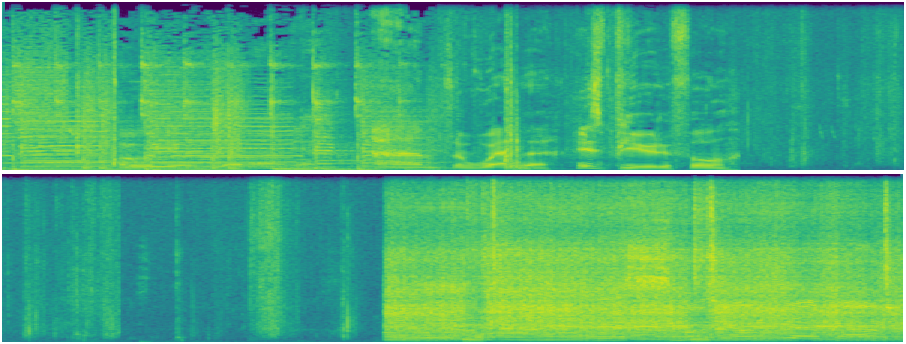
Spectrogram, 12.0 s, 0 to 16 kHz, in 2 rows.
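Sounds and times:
motorcycle engine revving: 8.6s - 12.0s.

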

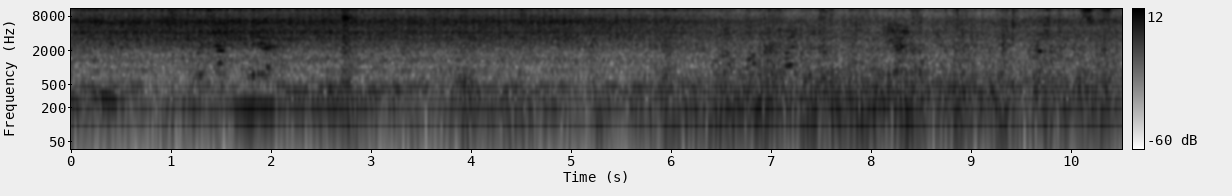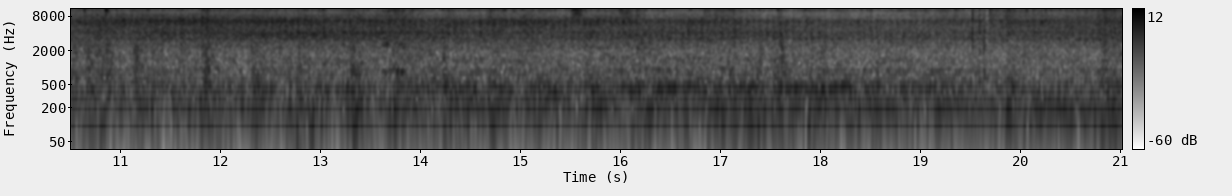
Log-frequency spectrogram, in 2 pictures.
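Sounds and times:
low hum: 0.0s - 21.0s
roller coaster car rolling on track: 0.0s - 21.0s.

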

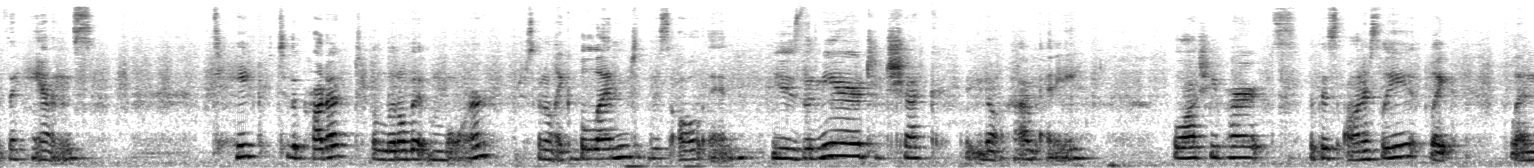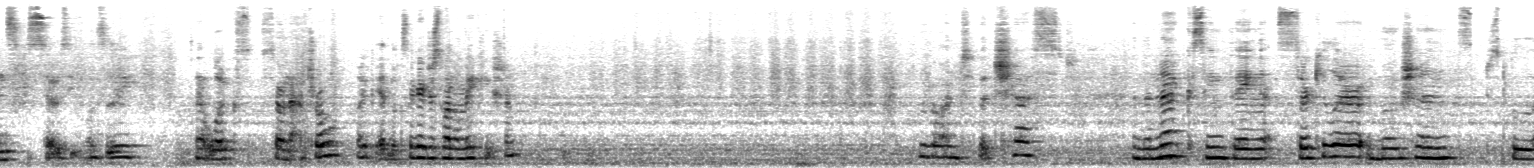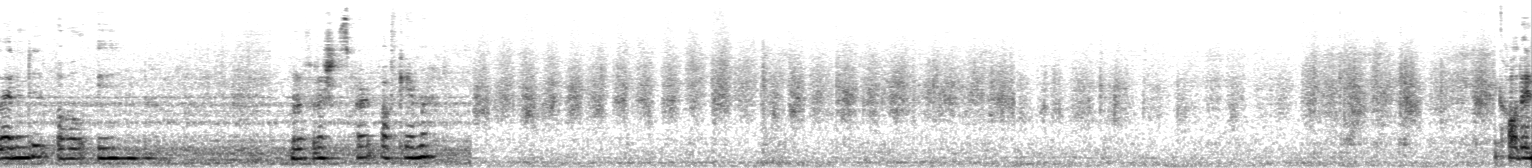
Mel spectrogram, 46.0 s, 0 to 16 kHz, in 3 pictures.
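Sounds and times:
background hiss: 0.0s - 46.0s
mitt rubbing on skin: 0.0s - 46.0s.

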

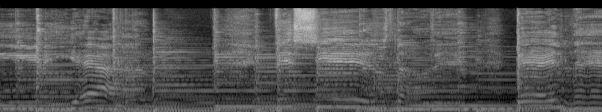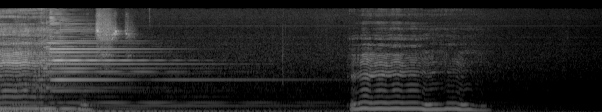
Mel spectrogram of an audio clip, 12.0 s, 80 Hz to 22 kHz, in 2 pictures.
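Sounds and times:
acoustic guitar chord ringing: 0.0s - 9.8s
man humming: 9.5s - 11.1s.

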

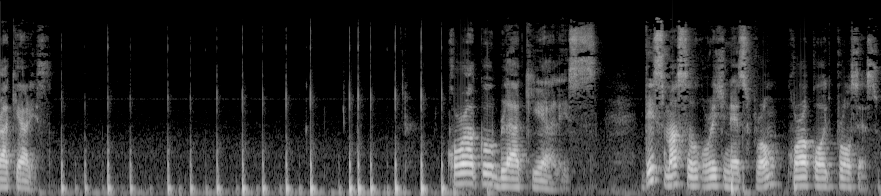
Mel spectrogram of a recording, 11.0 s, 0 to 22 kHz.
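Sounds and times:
stylus clicking on glass screen: 0.8s - 5.7s.

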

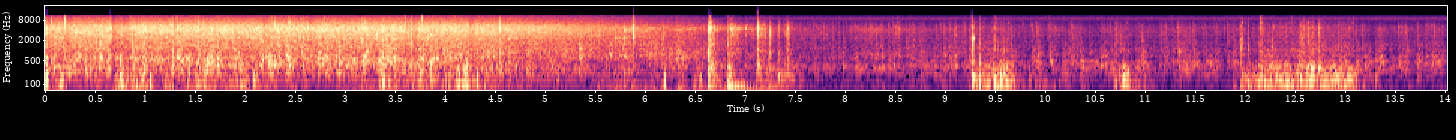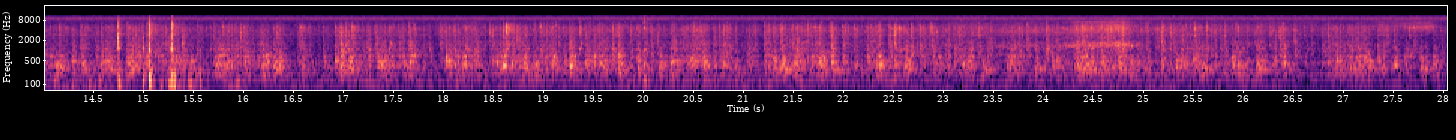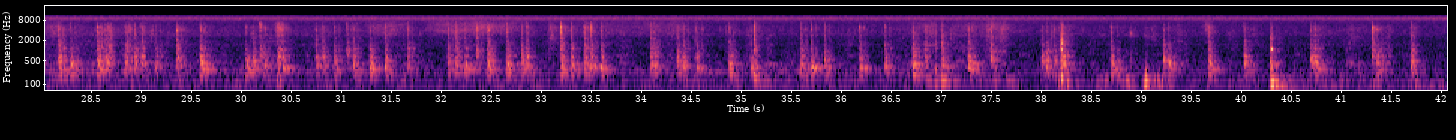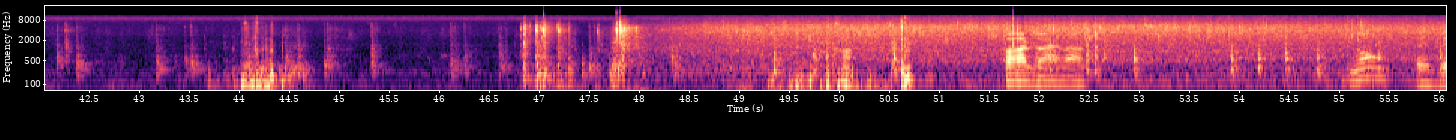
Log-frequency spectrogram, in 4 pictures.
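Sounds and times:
rain tapping on a window: 0.0s - 56.0s.

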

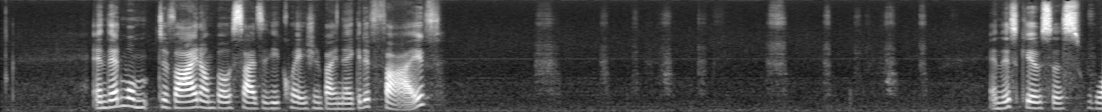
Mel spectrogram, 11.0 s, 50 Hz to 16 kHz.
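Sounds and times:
felt-tip marker scratching: 5.4s - 9.4s.

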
